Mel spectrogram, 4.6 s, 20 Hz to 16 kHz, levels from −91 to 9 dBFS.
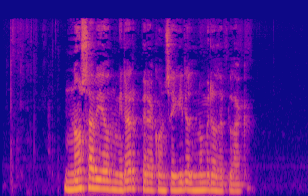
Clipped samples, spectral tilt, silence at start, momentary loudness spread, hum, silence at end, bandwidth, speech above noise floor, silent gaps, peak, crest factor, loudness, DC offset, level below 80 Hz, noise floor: under 0.1%; -5.5 dB/octave; 0.95 s; 14 LU; none; 0.9 s; 11.5 kHz; 49 dB; none; -4 dBFS; 18 dB; -22 LUFS; under 0.1%; -62 dBFS; -70 dBFS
